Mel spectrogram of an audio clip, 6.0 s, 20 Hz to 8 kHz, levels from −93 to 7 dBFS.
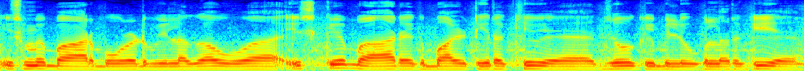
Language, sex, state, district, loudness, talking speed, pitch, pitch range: Hindi, male, Haryana, Rohtak, -13 LUFS, 190 wpm, 120 Hz, 115-125 Hz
